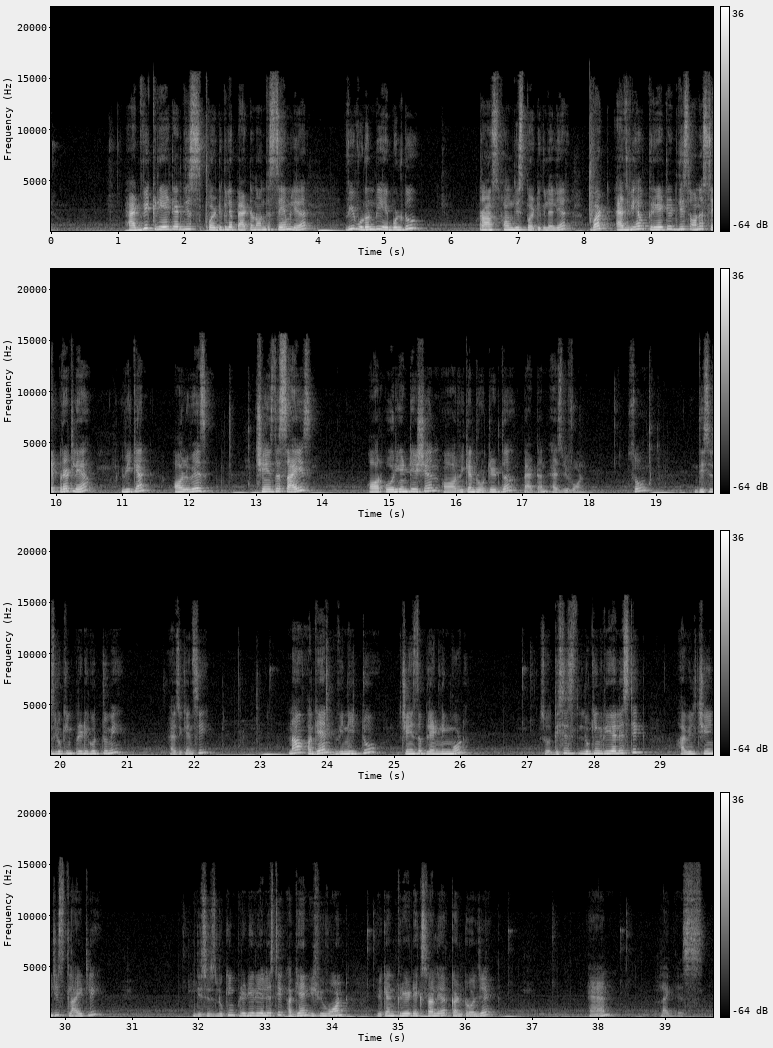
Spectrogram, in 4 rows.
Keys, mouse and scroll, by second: 2.2 Return, 11.2-12.9 drag, 12.9 Return, 13.4 ctrl+=, 15.1 -, 16.2 ctrl+-, 17.7 click, 18.9 Return, 20.8 =, 21.7 ctrl+=, 23.0 space, 23.1 click, 23.5 space, 25.5 click, 25.5 click, 29.6-34.2 drag, 34.5 click, 36.0 ctrl+j, 36.6-38.3 drag.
